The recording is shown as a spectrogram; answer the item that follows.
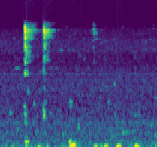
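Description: Faint computer mouse button clicks: two quick clicks about a third of a second in, then a softer click and a low soft knock later.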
